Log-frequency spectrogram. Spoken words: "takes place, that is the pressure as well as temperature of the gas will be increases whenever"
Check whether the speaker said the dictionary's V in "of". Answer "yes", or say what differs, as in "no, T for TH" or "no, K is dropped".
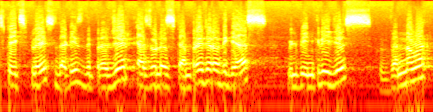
yes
